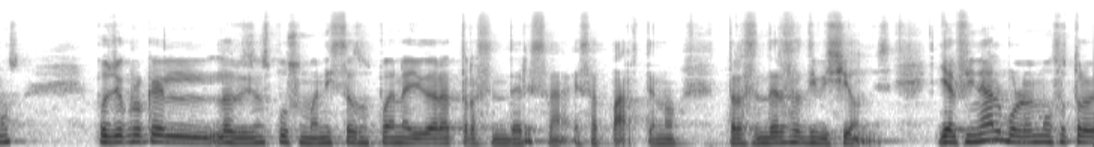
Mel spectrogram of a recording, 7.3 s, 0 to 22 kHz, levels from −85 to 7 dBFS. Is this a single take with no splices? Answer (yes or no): yes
